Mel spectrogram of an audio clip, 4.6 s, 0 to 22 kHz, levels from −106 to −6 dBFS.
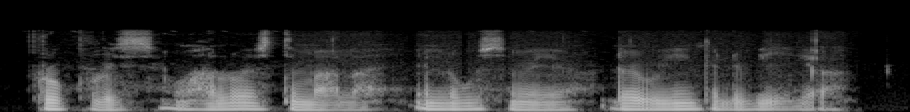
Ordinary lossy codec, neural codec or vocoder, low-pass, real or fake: none; none; 7.2 kHz; real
